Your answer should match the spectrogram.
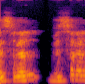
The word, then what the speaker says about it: visceral: Okay, जो कुछ भी अंदर होगा उसको हम visceral material बोलेंगे. How do you pronounce it? V is vis, C is sir, R is ral.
